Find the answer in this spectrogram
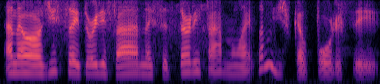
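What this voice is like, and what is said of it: Speaks with a regional accent. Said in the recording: “It's my accent.”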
